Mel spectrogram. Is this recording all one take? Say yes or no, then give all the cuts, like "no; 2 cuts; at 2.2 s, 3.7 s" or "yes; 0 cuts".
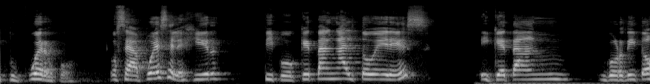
yes; 0 cuts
